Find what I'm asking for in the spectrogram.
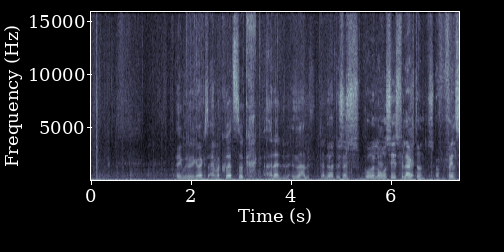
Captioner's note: crrrck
